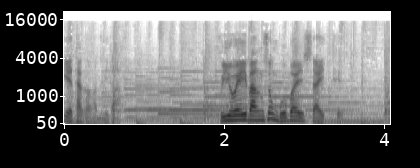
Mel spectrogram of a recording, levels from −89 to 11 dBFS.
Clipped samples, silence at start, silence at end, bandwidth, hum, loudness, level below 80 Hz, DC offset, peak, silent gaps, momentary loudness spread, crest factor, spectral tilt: under 0.1%; 0 s; 0 s; 15.5 kHz; none; -15 LUFS; -38 dBFS; under 0.1%; 0 dBFS; none; 20 LU; 18 dB; -6.5 dB/octave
